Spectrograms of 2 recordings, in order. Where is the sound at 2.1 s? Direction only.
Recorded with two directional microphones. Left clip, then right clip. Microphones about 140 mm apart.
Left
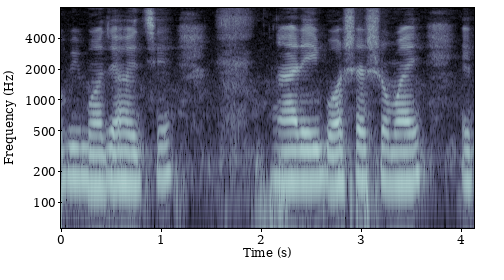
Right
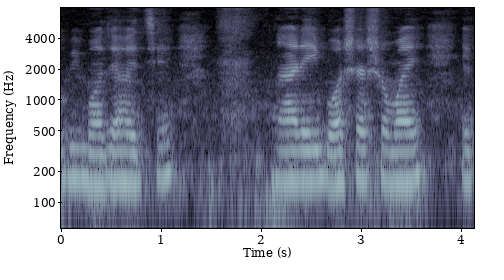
35° left (ahead or behind).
